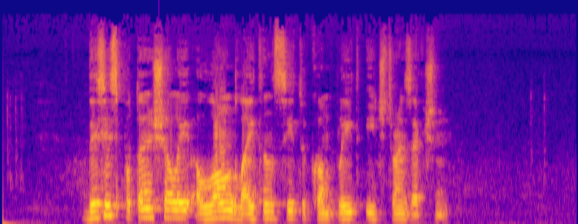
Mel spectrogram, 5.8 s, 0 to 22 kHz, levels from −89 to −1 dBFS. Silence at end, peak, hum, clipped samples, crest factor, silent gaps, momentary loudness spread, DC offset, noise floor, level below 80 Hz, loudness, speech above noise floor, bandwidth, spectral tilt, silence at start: 1.3 s; 0 dBFS; none; under 0.1%; 16 dB; none; 10 LU; under 0.1%; -54 dBFS; -52 dBFS; -14 LUFS; 41 dB; 16 kHz; -4.5 dB/octave; 0.05 s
